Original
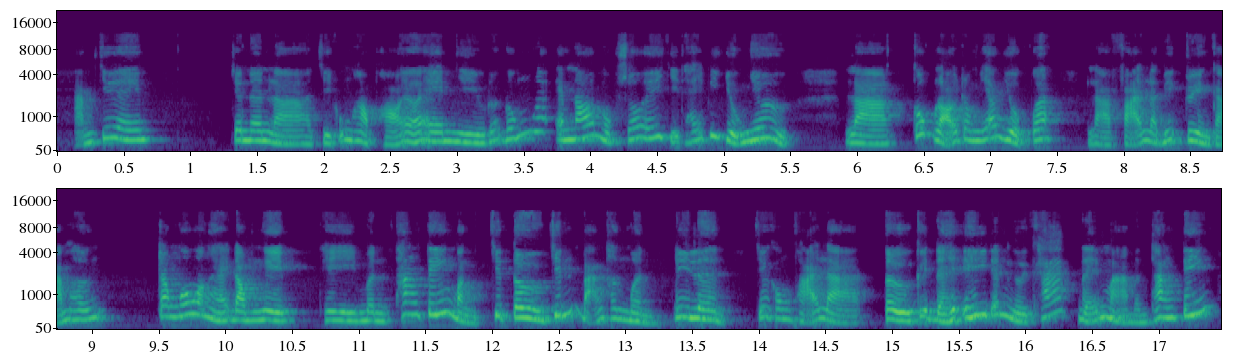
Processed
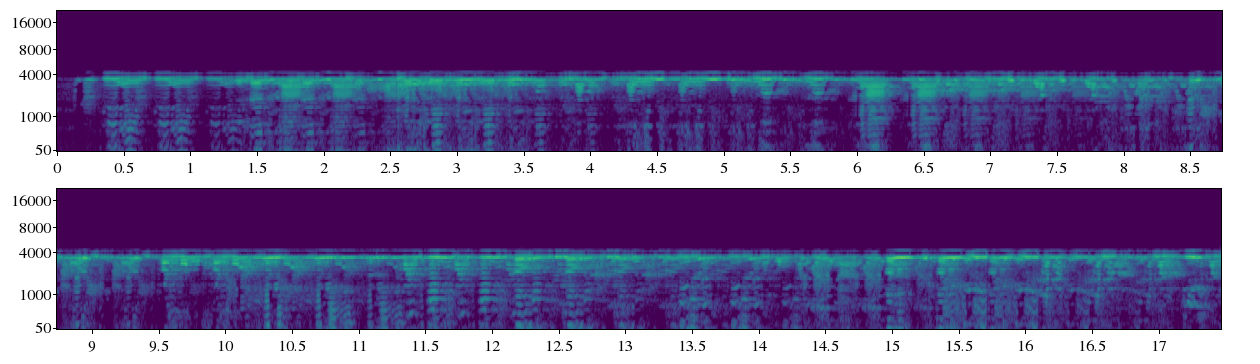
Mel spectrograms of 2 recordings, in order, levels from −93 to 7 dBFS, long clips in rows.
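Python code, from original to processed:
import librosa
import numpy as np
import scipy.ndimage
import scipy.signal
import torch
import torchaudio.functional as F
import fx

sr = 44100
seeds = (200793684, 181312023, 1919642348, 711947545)

p1 = fx.hpss_only(x, sr, part='harmonic')
p2 = scipy.signal.sosfilt(scipy.signal.butter(16, 290.0, 'highpass', fs=sr, output='sos'), p1)
p3 = fx.rider(p2, sr, range_db=4, speed_s=2.0)
p4 = p2 + F.gain(torch.from_numpy(p3), -1.0).numpy()
p5 = fx.tremolo_random(p4, sr, seeds[0], hz=3.5, depth_pct=55)
p6 = p5 + fx.echo_feedback(p5, sr, ms=386, feedback_pct=39, wet_db=-3, dry=0)
p7 = fx.freq_invert(p6, sr, carrier_hz=3900)
p8 = fx.band_squash(p7, sr, depth_pct=100, at=(2.56, 3.46))
y = F.gain(torch.from_numpy(p8), -4.5).numpy()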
